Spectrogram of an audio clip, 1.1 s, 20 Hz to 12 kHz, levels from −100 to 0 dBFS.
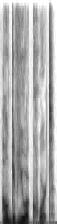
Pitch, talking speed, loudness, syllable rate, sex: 200 Hz, 260 wpm, -16 LUFS, 4.8 syllables/s, female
